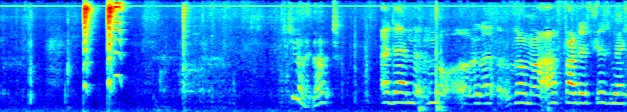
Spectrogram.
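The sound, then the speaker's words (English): Shrill squeaks from the squeaky sound button of a children's picture book pressed repeatedly: a couple of sharp clicks first, then a run of warbling, high-pitched squeaking that continues loudly to the end. “And if you listen carefully, you just might hear his squeaky song.”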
